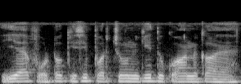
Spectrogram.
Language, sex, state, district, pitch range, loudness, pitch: Hindi, male, Uttar Pradesh, Shamli, 130-140 Hz, -15 LUFS, 140 Hz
